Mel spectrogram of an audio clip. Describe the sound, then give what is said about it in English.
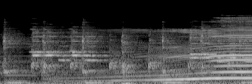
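A single long cow moo that swells and slides upward in pitch, loud, over a soft rhythmic musical backing. “And the cow said,”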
